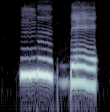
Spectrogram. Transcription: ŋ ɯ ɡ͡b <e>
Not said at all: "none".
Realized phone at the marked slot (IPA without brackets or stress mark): ɛ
